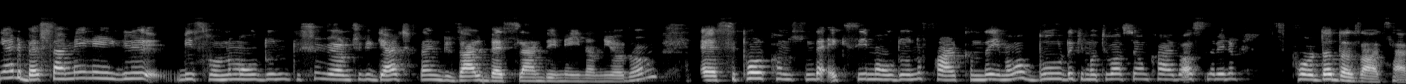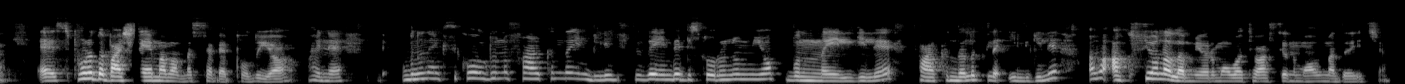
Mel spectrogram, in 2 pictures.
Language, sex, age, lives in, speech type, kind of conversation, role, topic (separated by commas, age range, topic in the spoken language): Turkish, female, 25-29, Germany, conversation, advice, user, Sürekli yorgunluk ve motivasyon kaybı yaşıyorsanız bunun nedenleri neler olabilir ve nasıl başa çıkabilirsiniz?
